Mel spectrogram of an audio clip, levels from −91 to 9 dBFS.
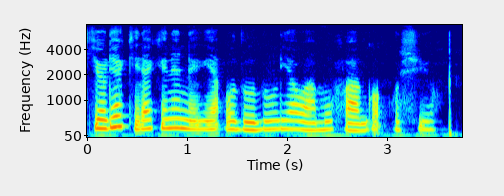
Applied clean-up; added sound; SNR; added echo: none; none; none; none.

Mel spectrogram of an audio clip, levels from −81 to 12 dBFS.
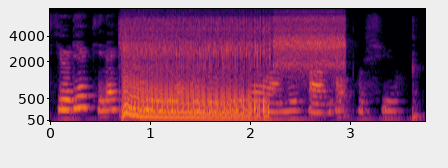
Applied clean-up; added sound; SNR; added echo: none; Drill; -4 dB; reverberation time 0.2 s.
